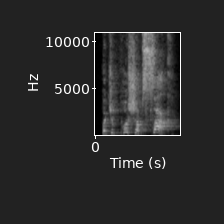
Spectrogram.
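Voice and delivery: light mock coach ribbing; teasing coach. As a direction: pitch jumps up on the jab. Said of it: "He literally used to say to me".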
